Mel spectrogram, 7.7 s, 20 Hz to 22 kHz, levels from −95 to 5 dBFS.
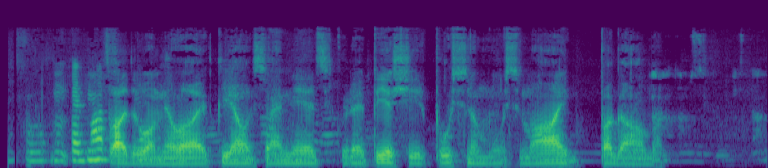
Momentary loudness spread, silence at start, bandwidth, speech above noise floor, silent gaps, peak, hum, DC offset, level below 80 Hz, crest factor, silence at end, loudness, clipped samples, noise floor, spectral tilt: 15 LU; 0.1 s; 11.5 kHz; 33 dB; none; -2 dBFS; none; under 0.1%; -60 dBFS; 24 dB; 0.65 s; -25 LUFS; under 0.1%; -58 dBFS; -6 dB/octave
